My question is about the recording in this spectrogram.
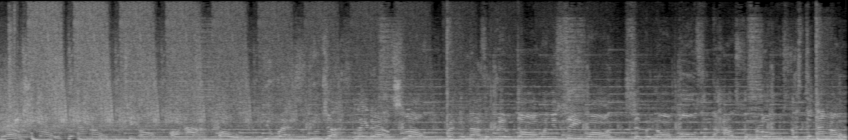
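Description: Electronic dance music from a DJ set. A build with a steady kick drum and a rising noise sweep breaks about a second in into a heavy, sustained bass with rap vocals over it.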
